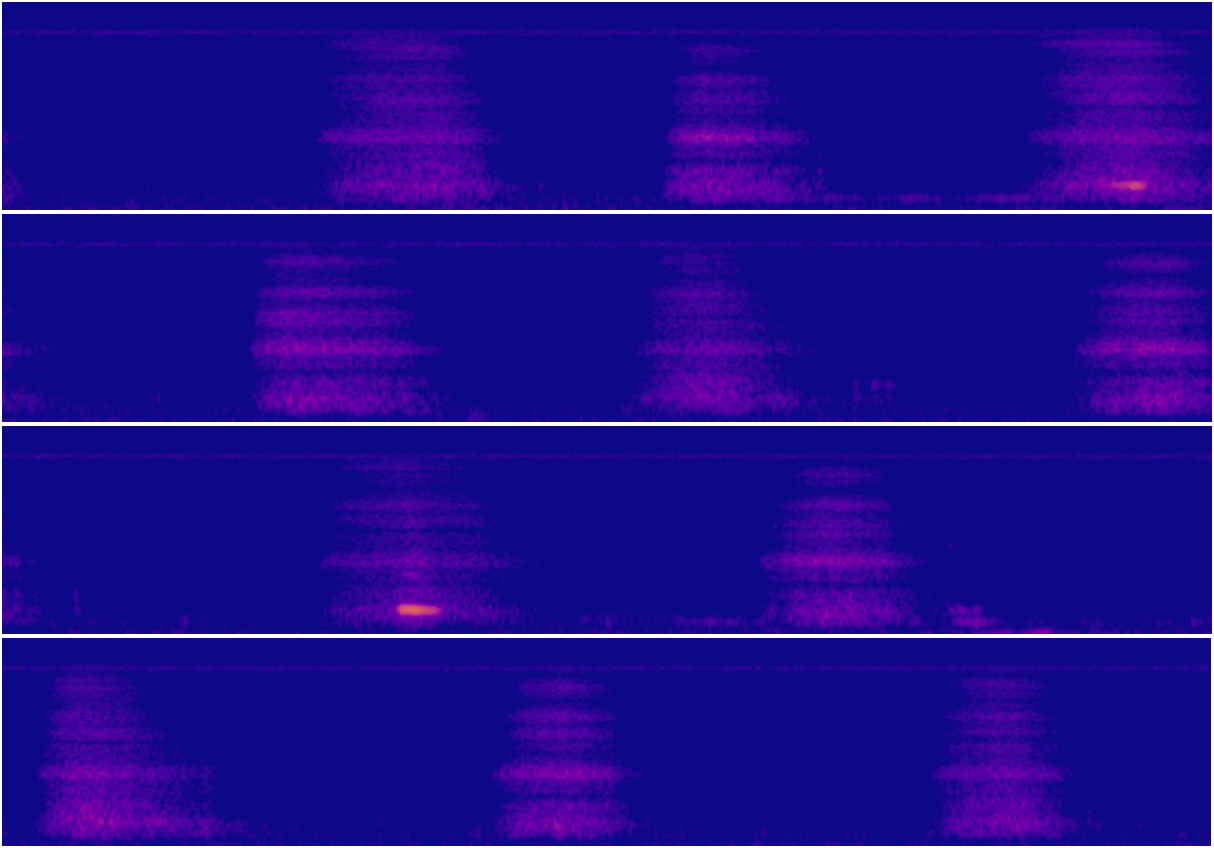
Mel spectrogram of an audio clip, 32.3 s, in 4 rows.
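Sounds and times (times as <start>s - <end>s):
sleeping breath: 2.2s - 3.4s, 4.5s - 5.4s, 6.9s - 8.4s, 9.8s - 11.0s, 12.3s - 13.4s, 15.2s - 16.3s, 18.3s - 19.6s, 21.3s - 22.3s, 24.5s - 25.6s, 27.5s - 28.5s, 30.4s - 31.4s.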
